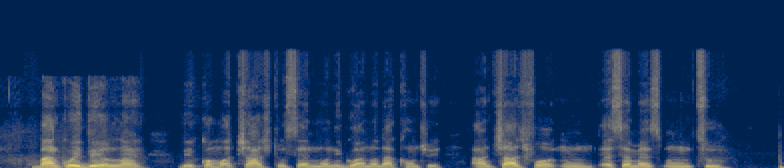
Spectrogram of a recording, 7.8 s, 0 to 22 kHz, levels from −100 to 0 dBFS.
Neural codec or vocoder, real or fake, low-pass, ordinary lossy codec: none; real; 14.4 kHz; Opus, 24 kbps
